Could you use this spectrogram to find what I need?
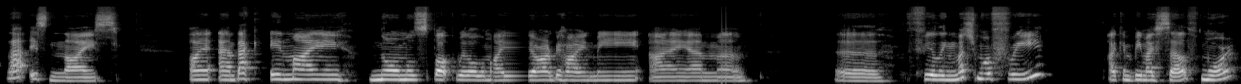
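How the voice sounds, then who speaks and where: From her home craft room, a Norwegian woman whose first language is Norwegian runs a crochet livestream, reading viewer comments and counting stitches aloud with easy laughter. She speaks slowly in a mid-range voice, keeping the chat casual.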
